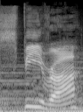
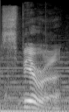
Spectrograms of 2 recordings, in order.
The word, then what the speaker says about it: Spira: not tedious it's Titus it's not spera it's Spira it's only tight it's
